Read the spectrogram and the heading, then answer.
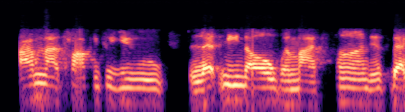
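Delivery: ordinary delivery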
